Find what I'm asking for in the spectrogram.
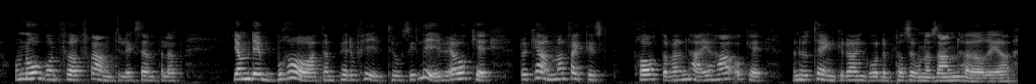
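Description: A normal speaking voice at a fairly quick pace with ordinary pitch variation over a quiet background. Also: woman, medium pitch for a woman. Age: 40s. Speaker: podcast co-host. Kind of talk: casual chat. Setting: hotel room.

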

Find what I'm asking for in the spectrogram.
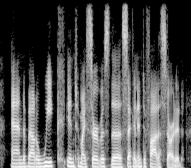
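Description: In an Israeli accent, a woman with a fairly low pitch talks at a moderate pace. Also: very even loudness. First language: Hebrew. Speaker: social media strategist. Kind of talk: interview.

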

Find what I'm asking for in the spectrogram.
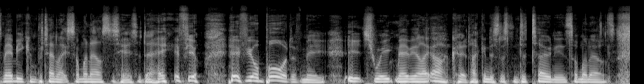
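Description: Talking at a very fast pace with a British accent, a man of medium pitch keeps his loudness very even, his tone dark and mellow and his intonation lively. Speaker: motoring podcast host and car YouTuber. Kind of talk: casual chat.

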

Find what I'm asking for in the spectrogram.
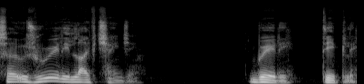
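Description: Recorded very cleanly against a silent background, a man with a London accent talks at a moderate pace. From London, England. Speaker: kindness adventurer and author. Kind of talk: casual interview conversation.

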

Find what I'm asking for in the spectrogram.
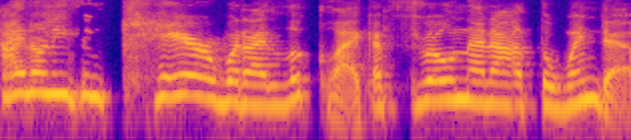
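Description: Her voice is high-pitched, with a bright, sharp tone. The woman keeps a moderate pace and ordinary pitch variation. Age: 50s. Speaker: TV host and former dancer. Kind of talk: casual chat.

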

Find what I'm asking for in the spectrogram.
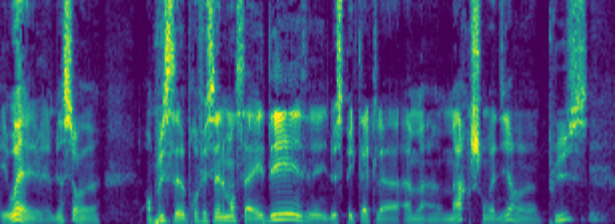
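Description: Medium pitch from a man, swinging very widely, at a moderate tempo. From France. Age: 20s. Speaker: comedian. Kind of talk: casual chat.

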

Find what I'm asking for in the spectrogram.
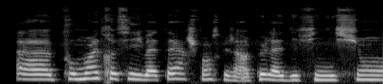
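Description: This woman has a dark, mellow tone and fairly even intonation at a moderate pace. The sound is dry and close, with no echo. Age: 20s. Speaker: podcast guest. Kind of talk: intimate interview, personal testimony. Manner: halting, many hesitations.

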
